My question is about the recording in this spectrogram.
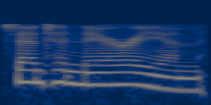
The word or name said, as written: centenarian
